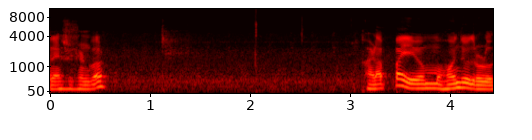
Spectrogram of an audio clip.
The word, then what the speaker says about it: मोहनजोदड़ो: मोहनजोदड़ो शब्द का सही उच्चारण है मोहनजोदड़ो।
